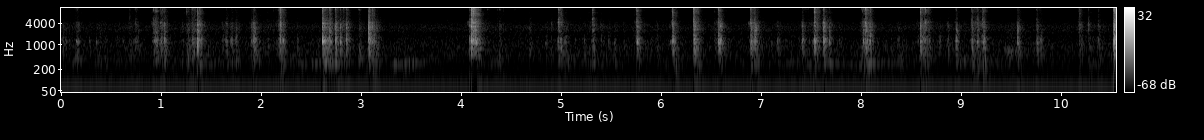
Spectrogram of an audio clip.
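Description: Faint, irregular small clicks and ticks, dozens of them, from a screwdriver and fingers working the plastic battery cover screw on the Nerf Firestrike blaster's laser grip.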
